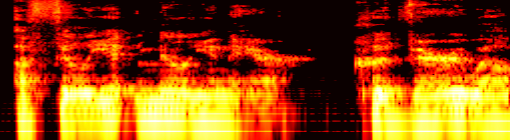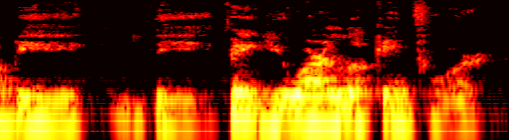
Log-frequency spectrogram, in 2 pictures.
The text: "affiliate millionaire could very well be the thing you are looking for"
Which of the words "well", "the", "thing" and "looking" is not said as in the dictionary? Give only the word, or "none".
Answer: none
